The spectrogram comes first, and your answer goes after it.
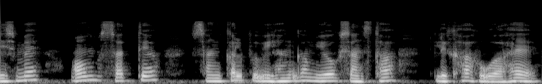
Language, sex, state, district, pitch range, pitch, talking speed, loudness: Hindi, male, Jharkhand, Ranchi, 135-170 Hz, 155 Hz, 110 wpm, -15 LUFS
